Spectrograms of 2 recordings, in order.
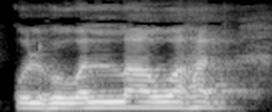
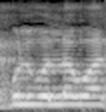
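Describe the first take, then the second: First: It is recited slowly and calmly. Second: It is recited quickly and hurriedly.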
